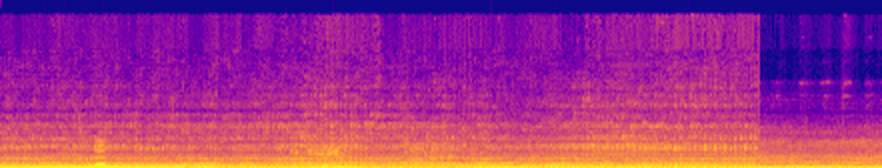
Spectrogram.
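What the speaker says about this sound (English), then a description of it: "sorry about the background noise. I can't control these lawnmower dudes." Lawnmowers run in the background, a steady engine drone with a low constant hum throughout, fairly loud and continuous, easing slightly near the end.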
